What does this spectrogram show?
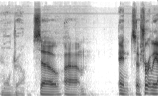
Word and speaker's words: Muldrow: do you spell that m-u-l-d-r-o-w muldra okay glacier mole drill so um and so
